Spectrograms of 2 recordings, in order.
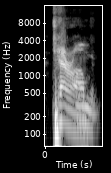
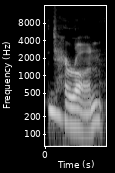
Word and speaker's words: Theron: like she can play teron by the way is it teron really is that how it's pronounced it's it's that um Germanic hard th uh that makes sense like theander tall sorry no that's fine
